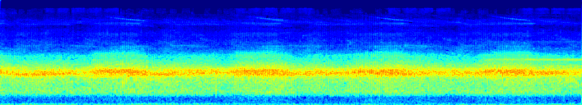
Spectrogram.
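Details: Chorus of Mexican frogs and toads after dark in their natural environment: constant overlapping croaking trills, rising and easing in loudness in slow waves, with a faint thin tone near the end.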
